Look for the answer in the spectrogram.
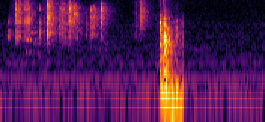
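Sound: dice being rolled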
